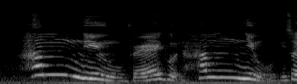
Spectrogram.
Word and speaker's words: 합류: 합류. 합류 is pronounced as 함류.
